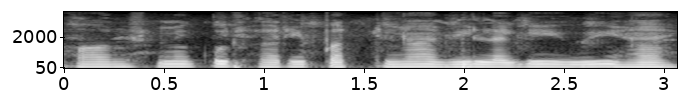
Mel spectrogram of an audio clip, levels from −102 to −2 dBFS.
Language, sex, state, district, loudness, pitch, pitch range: Hindi, male, Bihar, Kaimur, -17 LUFS, 120 Hz, 115-125 Hz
